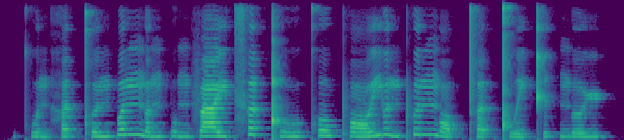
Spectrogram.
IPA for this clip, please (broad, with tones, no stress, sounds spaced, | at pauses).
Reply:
kʷʰ ɐ˨˩ n h ɐ˨ t̚ pʰ ɵ˨˧ n p ɐ˥ n ŋ ɐ˨˥ ŋ p ʊ˨˧ ŋ f aː˧ j t͡sʰ ɐ˥ t̚ kʰ uː˨˧ kʰ o˧ w pʰ ɔː˨˥ j ɵ˨˥ n pʰ ɵ˥ n ŋ ɔː˨ p̚ t̪ʰ ɐ˨˥ t̚ kʷʰ e˧ j kʰ ɪ˥ k̚ ŋ ɵ˥ ɥ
